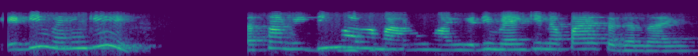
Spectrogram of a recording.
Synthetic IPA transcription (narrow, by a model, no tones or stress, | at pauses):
eːɗimɐɦɪ̃ŋɡi | ɐsãmid̪ʱimaːɾãmaːɳ̤ũaːɦijũeːɗimɐɦɪ̃ŋɡinɐpaːesɐɡʱə̃nd̪aːɦijũː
